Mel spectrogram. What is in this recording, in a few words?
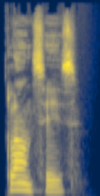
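"glances", British English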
